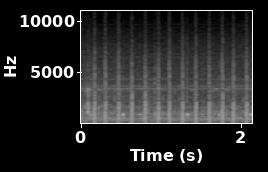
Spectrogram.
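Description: A car engine idling, heard from inside the cabin of a stationary car, with a steady, even ticking of about nine ticks a second.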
